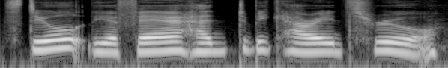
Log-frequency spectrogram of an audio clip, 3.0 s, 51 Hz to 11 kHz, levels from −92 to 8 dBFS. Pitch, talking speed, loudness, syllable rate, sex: 195 Hz, 160 wpm, -14 LUFS, 3.6 syllables/s, female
